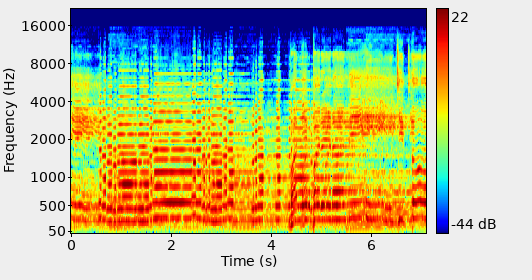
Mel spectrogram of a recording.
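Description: Harmonium playing a bhajan melody over steady held notes, with a few sliding notes about four seconds in.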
